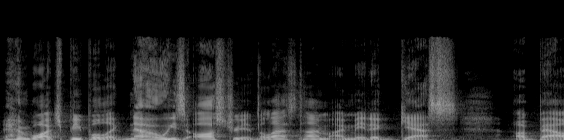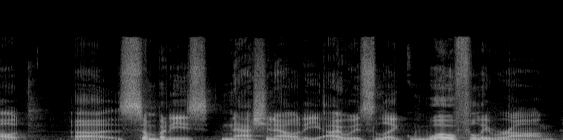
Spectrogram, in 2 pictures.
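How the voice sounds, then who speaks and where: A man's voice: deep voice, normal speed. A man interviewing a competitive player in casual chat, joking and self-deprecating.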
